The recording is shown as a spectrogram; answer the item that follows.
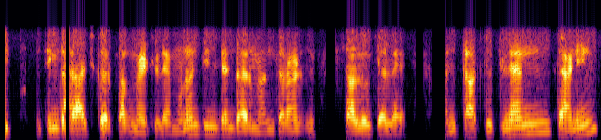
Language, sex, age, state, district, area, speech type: Goan Konkani, male, 45-60, Goa, Tiswadi, rural, conversation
